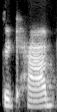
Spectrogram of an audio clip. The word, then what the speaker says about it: DeKalb: than 300 thousand dollars is it did you pronounce it dekalb county yes okay i just i thought i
